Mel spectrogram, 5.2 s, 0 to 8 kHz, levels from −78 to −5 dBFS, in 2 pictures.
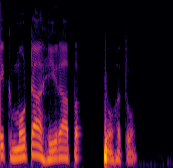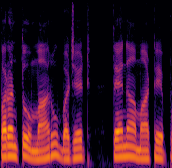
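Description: At 1.14 s the speech breaks into a buzzy smear of the last sound that fades out, leaving 270 ms of near-silence before the audio returns at 1.57 s with 420 ms of material gone. The likely cause is a long network dropout: packets stopped arriving, the receiver stretched what it last had to cover the gap, then gave up, and playback resumed without the lost part. Throughout, nothing sounds above 8 kHz, in keeping with the G.722 call path.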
